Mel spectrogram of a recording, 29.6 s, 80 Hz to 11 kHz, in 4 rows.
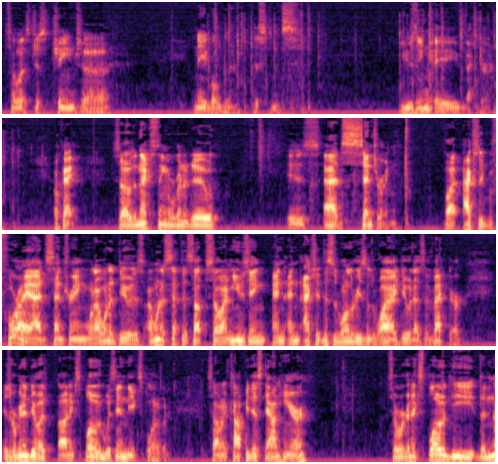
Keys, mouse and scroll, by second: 2.8-8.1 typing, 13.4 ctrl+r, 20.5 click, 21.3 click, 22.5-23.8 drag, 25.0 ctrl+c, 25.5 ctrl+click, 25.9 ctrl+v, 27.6 Down, 28.8 Up.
